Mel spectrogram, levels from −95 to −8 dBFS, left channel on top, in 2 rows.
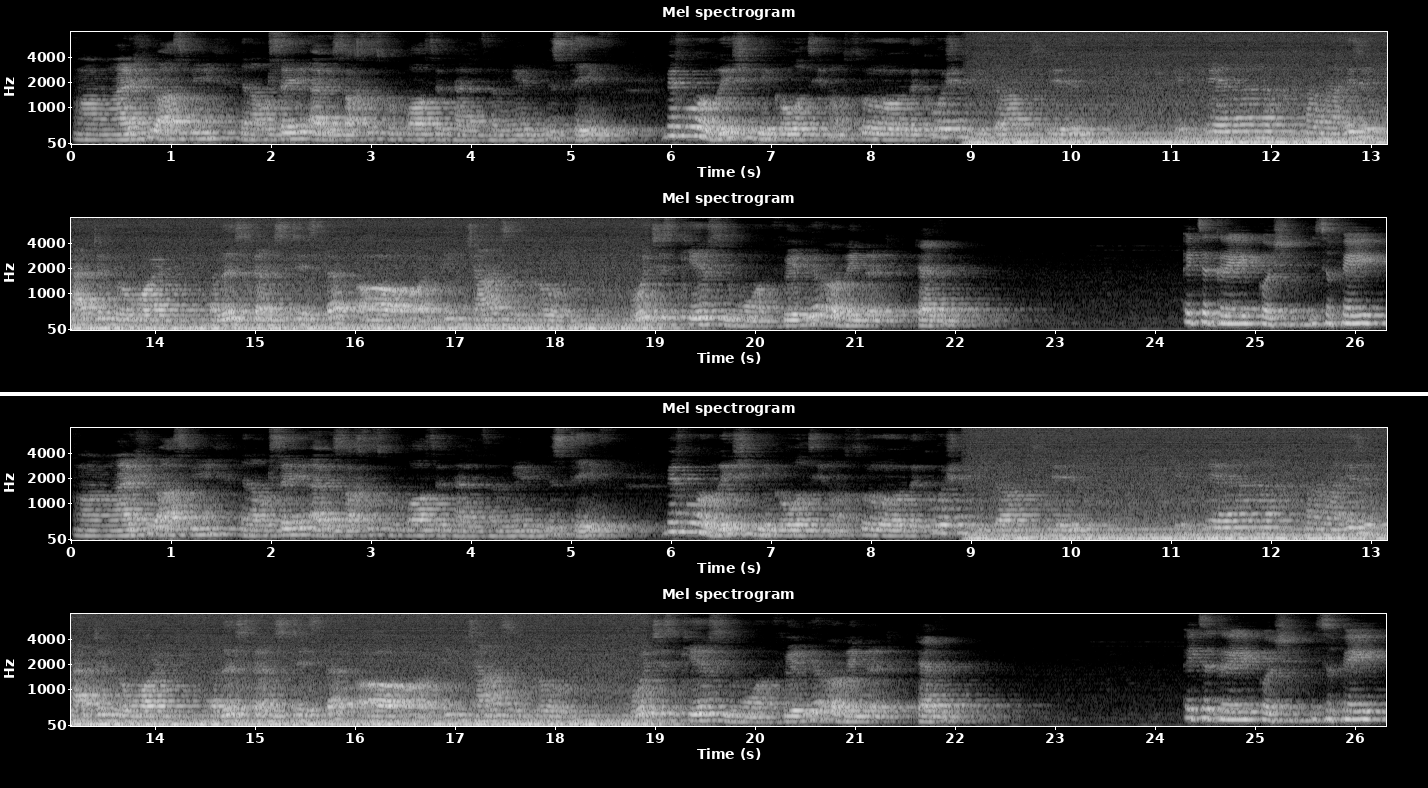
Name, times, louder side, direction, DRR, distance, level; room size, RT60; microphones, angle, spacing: voice 1, 0.0-1.4 1.7-5.3 5.9-10.1 11.0-14.1 14.5-18.1 18.7-21.3 21.6-21.9, left 1 dB, 20° left, -7 dB, 0.6 m, -31 dB
sound 1, 8.9-18.9, right 1 dB, 80° right, 1.4 m, -29 dB
voice 2, 24.3-26.1, left 1 dB, 70° left, 0 dB, 0.3 m, -31 dB
5.9 x 2.3 x 2.6 m, 1.5 s
head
